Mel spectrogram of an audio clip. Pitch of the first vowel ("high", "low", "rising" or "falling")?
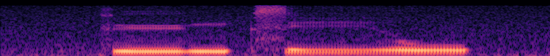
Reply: high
